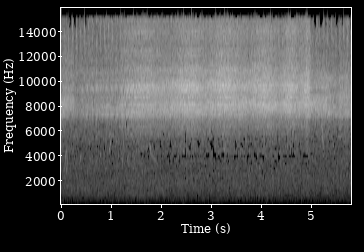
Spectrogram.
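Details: Summer meadow grasshoppers in the countryside, stridulating as one continuous high, hissing shimmer that swells slightly after the first second and eases near the end.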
